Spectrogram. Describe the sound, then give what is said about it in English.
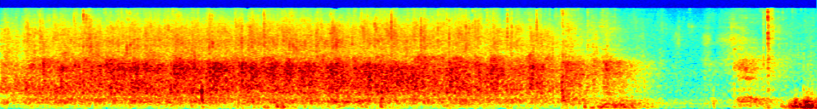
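Sustained applause from an audience at Faith Covenant Church, a dense wash of clapping lasting several seconds before tapering off, with a few scattered claps picking up again at the end, welcoming two men invited up to the front. “Give them both a big round of applause.”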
